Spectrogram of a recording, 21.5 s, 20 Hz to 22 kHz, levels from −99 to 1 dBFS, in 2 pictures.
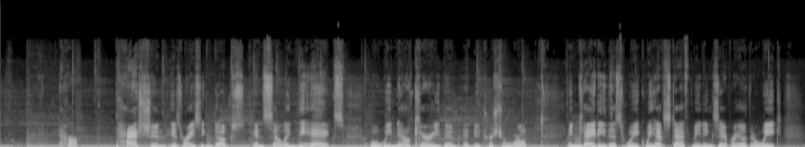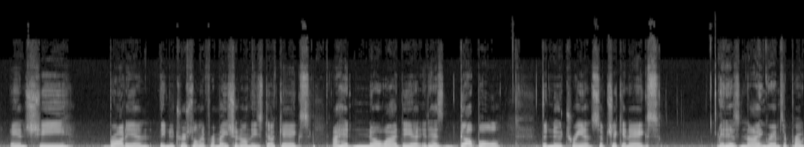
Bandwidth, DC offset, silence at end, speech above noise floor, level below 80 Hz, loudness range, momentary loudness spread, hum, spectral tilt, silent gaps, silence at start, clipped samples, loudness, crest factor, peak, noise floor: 12.5 kHz; under 0.1%; 0 s; 23 dB; -42 dBFS; 2 LU; 11 LU; none; -6.5 dB/octave; none; 0 s; under 0.1%; -25 LUFS; 14 dB; -10 dBFS; -46 dBFS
